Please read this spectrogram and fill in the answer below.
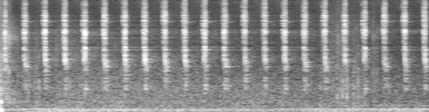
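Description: Rapid, even clock-like ticking, about four to five ticks a second, over a faint low steady hum.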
